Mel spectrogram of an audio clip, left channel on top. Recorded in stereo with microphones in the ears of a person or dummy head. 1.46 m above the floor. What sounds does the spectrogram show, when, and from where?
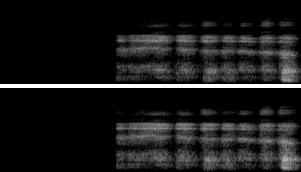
1.2 s laughter: 20° right (ahead or behind), 3.5 m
